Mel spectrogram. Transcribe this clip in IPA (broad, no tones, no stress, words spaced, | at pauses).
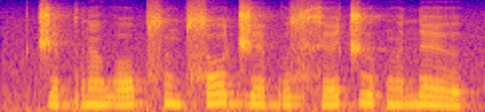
t͡ʃɛbrɐ̃ wɔb sũbsɔ d͡ʒɛːbozxɛ t͡ʃuə̯pũə̯nɛə̯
